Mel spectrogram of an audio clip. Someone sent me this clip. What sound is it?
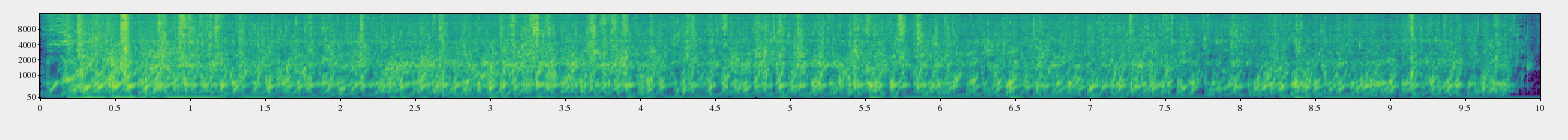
Bubbles Long
Long Bubbles sequence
